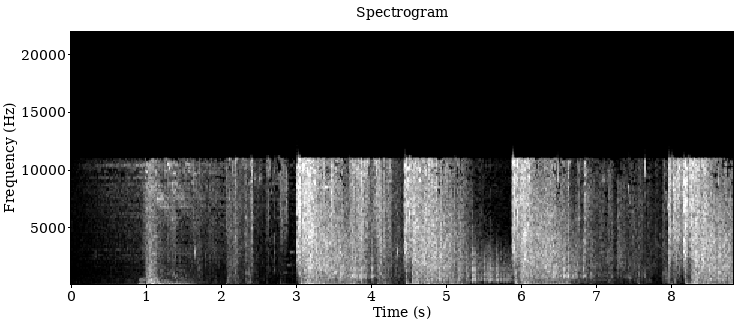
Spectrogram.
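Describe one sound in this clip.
Rapid gunshots ring out in loud, close bursts.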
